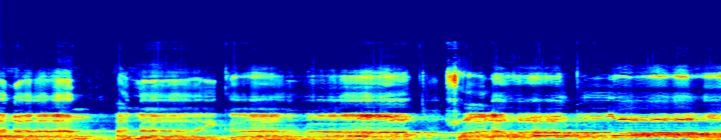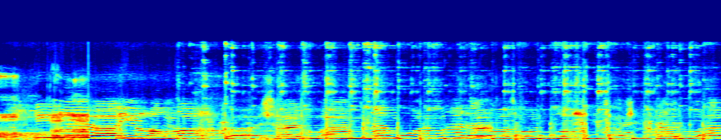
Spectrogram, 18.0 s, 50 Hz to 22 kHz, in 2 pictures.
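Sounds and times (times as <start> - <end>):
voices singing a devotional song: 0.0 - 18.0
frame drum beats: 11.0 - 18.0.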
